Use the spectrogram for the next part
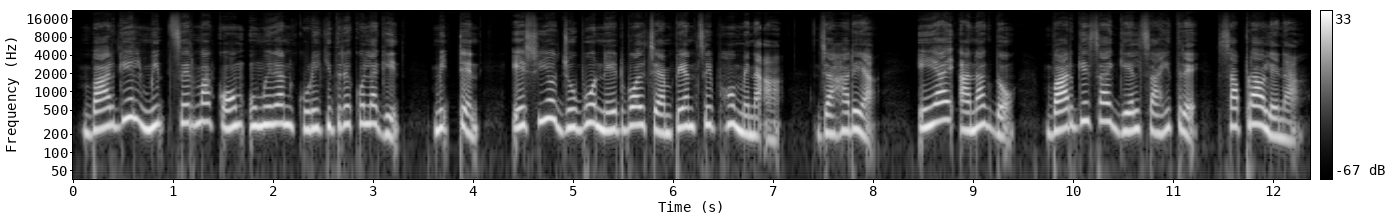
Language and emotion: Santali, neutral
